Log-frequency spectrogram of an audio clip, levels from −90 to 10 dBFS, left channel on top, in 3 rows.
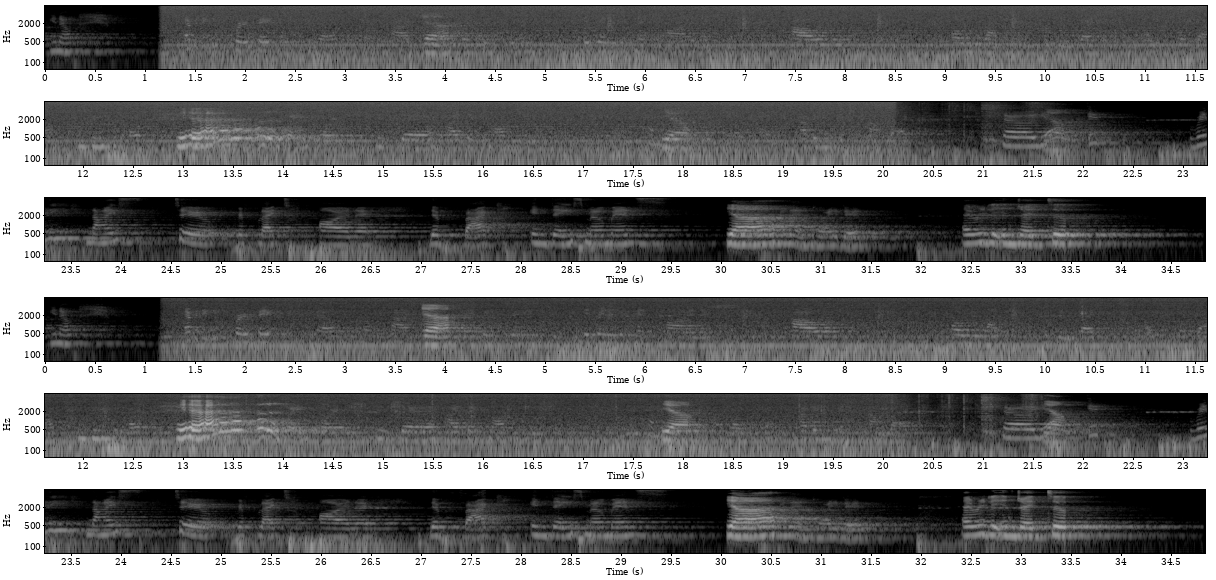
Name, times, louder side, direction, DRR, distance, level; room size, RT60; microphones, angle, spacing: voice 1, 0.1-0.6 1.4-6.7 7.4-8.0 9.0-10.5 10.9-16.6 17.3-20.3 21.2-22.2 23.1-24.1 24.5-29.4 30.3-31.4, equal, ahead, 4 dB, 0.6 m, -46 dB
sound 1, 1.1-20.2, left 6 dB, 90° left, 1.0 m, -37 dB
voice 2, 3.8-4.1 5.3-5.4 8.7-9.1 11.4-11.5 12.9-14.0 17.2-17.3 17.8-18.2 21.6-21.8 22.8-23.0 30.1-30.6 32.4-33.5, right 4 dB, 55° right, 8 dB, 0.5 m, -30 dB
sound 2, 5.0-7.3 7.6-10.0, left 1 dB, 50° left, 0.9 m, -48 dB
Tearing, 9.6-9.7 10.0-10.1 10.3-21.8, right 2 dB, 70° right, 1.5 m, -50 dB
10.0 x 6.7 x 7.8 m, 2.4 s
head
